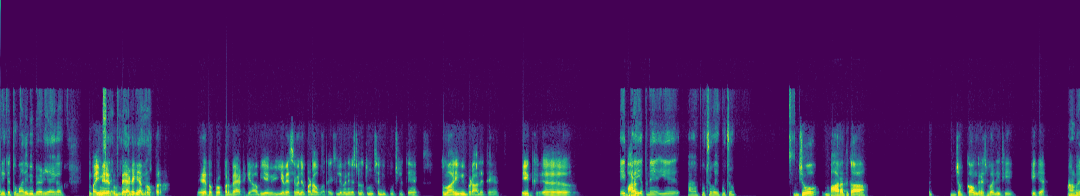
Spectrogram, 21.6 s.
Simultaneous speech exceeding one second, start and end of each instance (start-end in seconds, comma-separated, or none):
1.8-3.0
